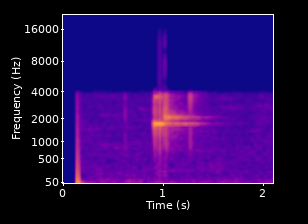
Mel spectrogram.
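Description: A sharp click near the start, then about a second in another click with a short electronic beep that fades away over about half a second.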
